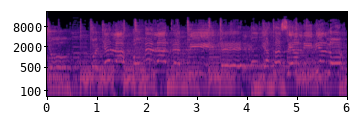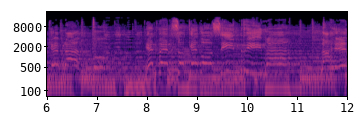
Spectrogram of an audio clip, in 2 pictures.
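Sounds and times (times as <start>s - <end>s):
button accordion: 0.0s - 12.0s
classical guitar: 0.0s - 12.0s
man singing: 0.0s - 12.0s.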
